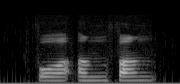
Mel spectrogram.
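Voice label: "feng" bopomofo, Chinese; phonetics; bpmf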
